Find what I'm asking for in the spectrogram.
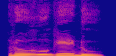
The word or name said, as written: ರೂಹುಗೆಡು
